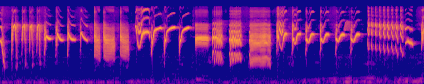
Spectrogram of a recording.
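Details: Lure song of an Asian pied starling, meant to stimulate birds that have stopped singing. Quick chattering series of high whistled notes mixed with harsh buzzy bursts and hooked downslurred calls, ending in a fast trill, with no other sounds.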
